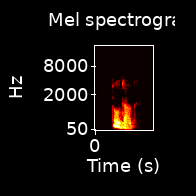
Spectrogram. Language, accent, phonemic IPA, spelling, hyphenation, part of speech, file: English, Southern England, /ˈbʊl.dɒɡ/, bulldog, bull‧dog, noun / verb, LL-Q1860 (eng)-bulldog.wav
